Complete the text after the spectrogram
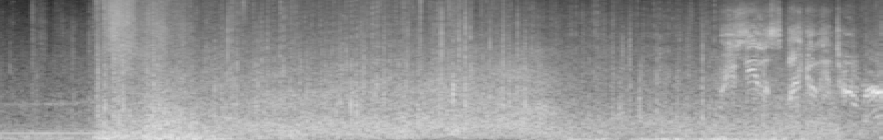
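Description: Wind rushes loudly past during a fast dive and glide.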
